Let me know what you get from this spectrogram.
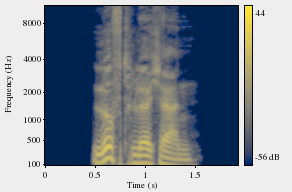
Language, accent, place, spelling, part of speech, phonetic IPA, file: German, Germany, Berlin, Luftlöchern, noun, [ˈlʊftˌlœçɐn], De-Luftlöchern.ogg
- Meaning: dative plural of Luftloch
